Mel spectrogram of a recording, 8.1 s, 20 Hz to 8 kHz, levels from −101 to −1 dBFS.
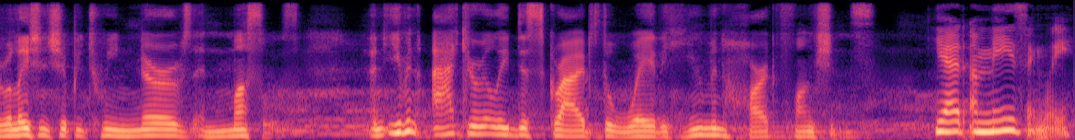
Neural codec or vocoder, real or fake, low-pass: codec, 24 kHz, 1.2 kbps, DualCodec; fake; 7.2 kHz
